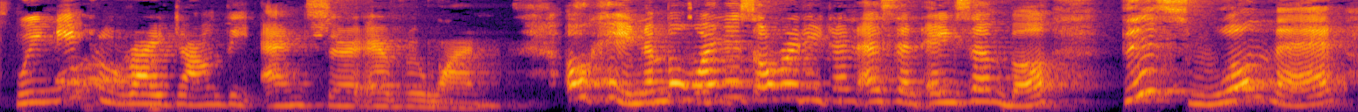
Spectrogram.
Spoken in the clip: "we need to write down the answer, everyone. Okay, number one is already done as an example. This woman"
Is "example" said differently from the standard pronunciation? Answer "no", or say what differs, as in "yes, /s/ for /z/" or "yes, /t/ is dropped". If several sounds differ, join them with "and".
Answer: yes, /b/ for /p/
